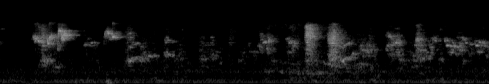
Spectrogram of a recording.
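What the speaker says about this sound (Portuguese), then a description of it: "Passarinho cantando aí." Small birds chirp and twitter in a lively, continuous burst of high calls at close to moderate range, with a faint low hum running underneath.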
